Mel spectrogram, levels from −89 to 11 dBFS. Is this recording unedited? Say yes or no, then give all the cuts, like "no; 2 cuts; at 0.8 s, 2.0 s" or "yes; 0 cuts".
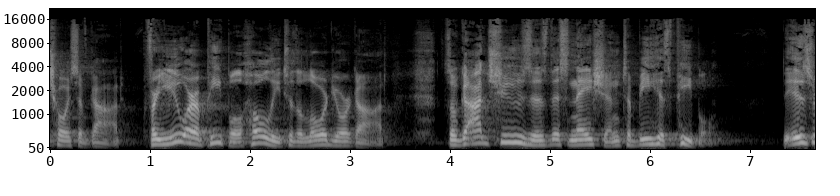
no; 2 cuts; at 0.9 s, 3.8 s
